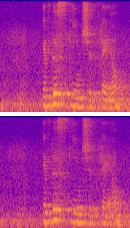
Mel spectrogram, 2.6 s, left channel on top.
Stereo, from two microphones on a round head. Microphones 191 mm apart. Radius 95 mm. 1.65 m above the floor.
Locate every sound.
0.8 s a woman speaking: 10° left (ahead or behind), 2.5 m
